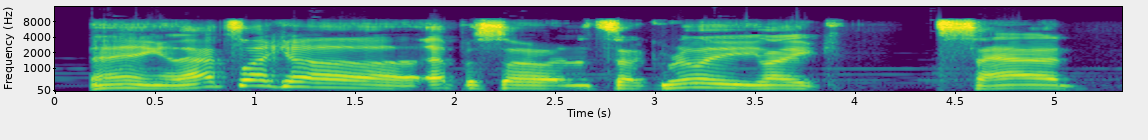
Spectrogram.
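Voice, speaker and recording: A man speaks at a very slow pace. The sound is dry with no echo, and faint music plays in the background. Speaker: reaction video creator. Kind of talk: casual reaction commentary. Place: home room. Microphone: headset.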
